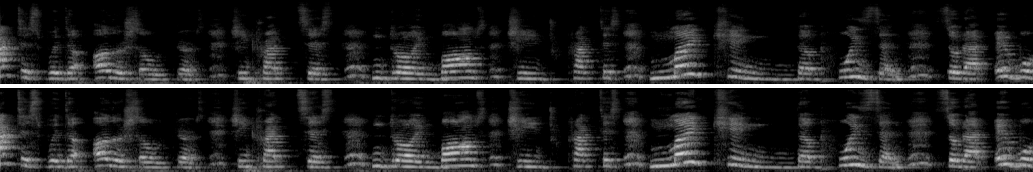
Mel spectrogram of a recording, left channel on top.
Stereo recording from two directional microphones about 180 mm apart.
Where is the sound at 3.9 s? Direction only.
15° right (ahead or behind).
